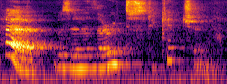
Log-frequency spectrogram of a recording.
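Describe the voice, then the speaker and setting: A woman's voice: fairly high pitch, animated, moderate pace. A woman reading a children's storybook aloud as a storytime host. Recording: very echoey room, distant microphone, faint noise.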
